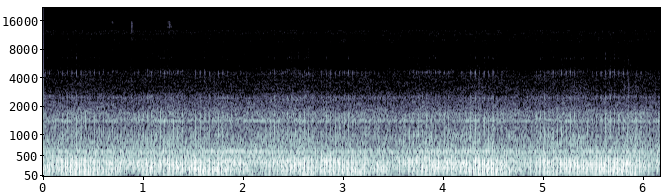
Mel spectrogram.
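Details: Pet cat Kuri asleep on a mother's bed, giving a loud, dense, unbroken purr, a deep buzzing rumble pulsing evenly for the whole stretch with nothing else audible.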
